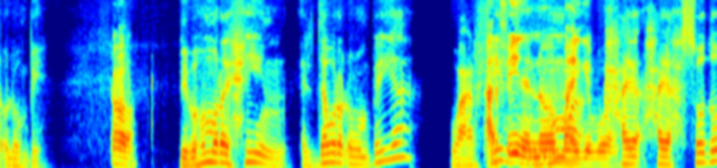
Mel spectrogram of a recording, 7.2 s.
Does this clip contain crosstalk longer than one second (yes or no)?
yes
